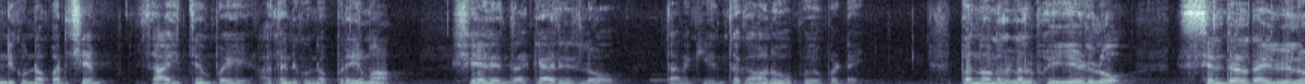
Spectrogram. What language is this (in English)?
Telugu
